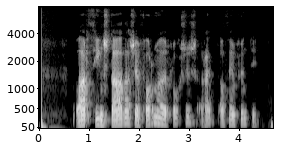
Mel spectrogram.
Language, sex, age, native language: Icelandic, male, 60-69, Icelandic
